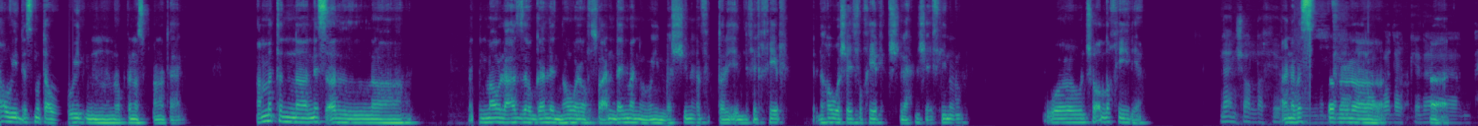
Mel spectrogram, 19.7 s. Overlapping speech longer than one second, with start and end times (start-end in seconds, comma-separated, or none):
17.1-18.5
